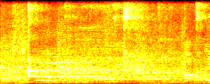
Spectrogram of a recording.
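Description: Table-tennis ball clicking sharply a few times against paddles and table, over voices chattering in a large hall.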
